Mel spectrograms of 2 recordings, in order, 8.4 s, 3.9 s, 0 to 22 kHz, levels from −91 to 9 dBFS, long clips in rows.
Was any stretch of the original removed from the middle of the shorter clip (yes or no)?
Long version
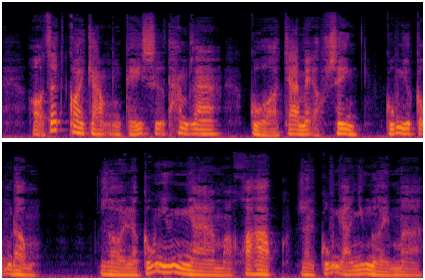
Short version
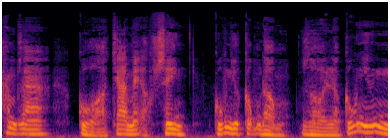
yes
